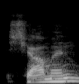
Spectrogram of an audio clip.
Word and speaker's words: Xiamen: It's Xiamen, which is spelled X-I-A-M-E-N.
